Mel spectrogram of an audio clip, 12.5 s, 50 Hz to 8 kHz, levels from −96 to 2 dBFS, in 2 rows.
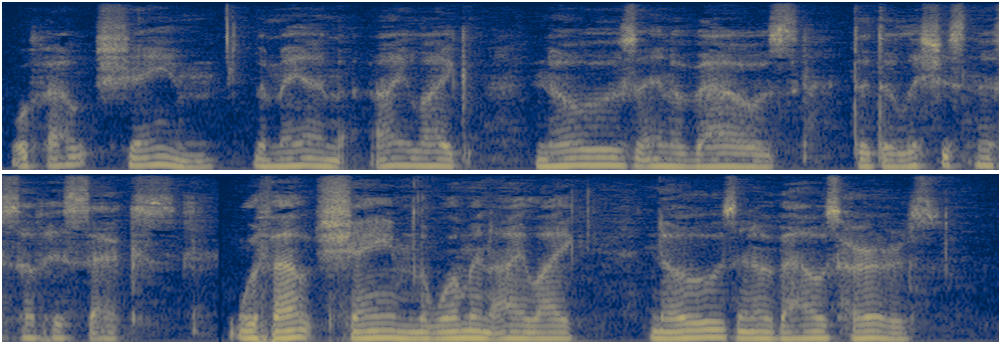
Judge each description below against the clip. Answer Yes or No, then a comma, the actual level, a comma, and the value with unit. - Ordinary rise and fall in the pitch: No, narrow, 1.8 semitones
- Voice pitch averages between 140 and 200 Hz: No, low, 120 Hz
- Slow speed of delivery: Yes, slow, 115 wpm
